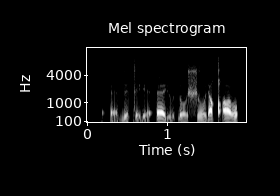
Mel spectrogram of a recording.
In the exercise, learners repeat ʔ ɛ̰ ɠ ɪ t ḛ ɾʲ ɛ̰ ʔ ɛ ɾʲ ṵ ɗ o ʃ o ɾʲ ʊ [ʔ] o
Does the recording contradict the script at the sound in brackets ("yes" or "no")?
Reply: yes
